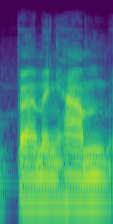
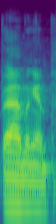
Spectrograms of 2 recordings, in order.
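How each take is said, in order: First: It is said with an American pronunciation. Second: It is said with a British pronunciation. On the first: "Birmingham if you're from the States" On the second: "we call it Birmingham"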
